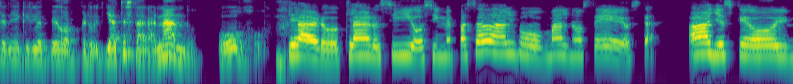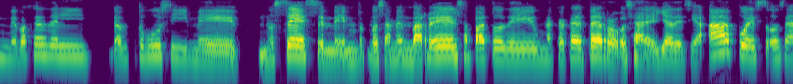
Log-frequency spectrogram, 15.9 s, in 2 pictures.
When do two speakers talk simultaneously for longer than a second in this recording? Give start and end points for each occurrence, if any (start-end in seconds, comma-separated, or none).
none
